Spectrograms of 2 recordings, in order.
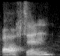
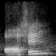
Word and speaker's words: often: and in this case the T can be silent or it can be pronounced it's really interesting I swear both are correct and you know when I say often it's not a mistake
